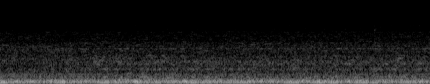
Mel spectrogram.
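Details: Mitsubishi Lancer Cedia automatic, which used to stall after starting and showed no check-engine light. After repair it idles smoothly and evenly at a steady 900 rpm with no knocks, ticks or misses, staying stable with the A/C switched on and off.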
